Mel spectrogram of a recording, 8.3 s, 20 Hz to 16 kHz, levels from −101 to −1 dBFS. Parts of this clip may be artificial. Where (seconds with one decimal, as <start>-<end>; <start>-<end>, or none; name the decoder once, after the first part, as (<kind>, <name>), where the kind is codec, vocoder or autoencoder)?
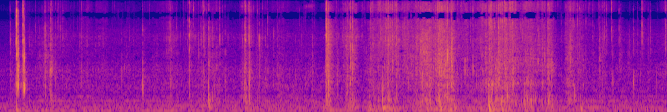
none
